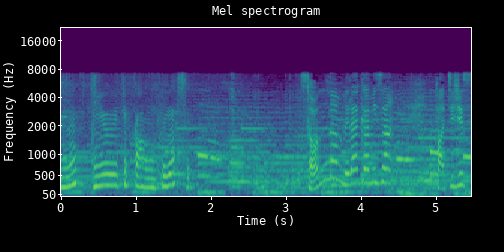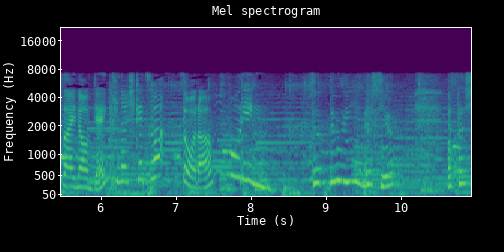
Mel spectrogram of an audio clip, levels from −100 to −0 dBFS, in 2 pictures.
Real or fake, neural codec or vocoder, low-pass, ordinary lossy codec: real; none; 7.2 kHz; none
